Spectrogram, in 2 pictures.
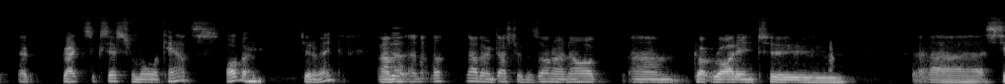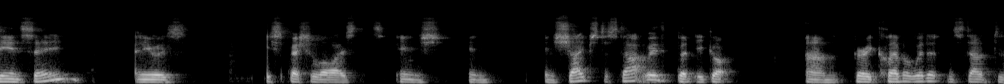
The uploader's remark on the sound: Apologies for the lack of audio and video quality, there was an issue with the recording of this podcast.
